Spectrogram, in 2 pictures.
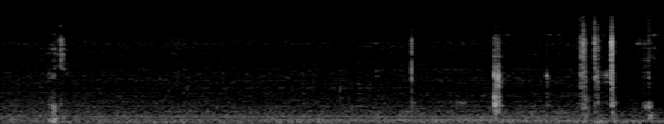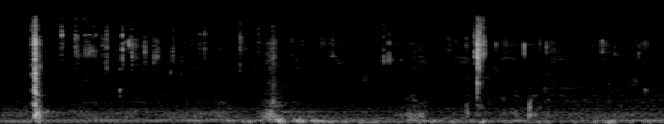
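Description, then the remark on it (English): Someone climbs out of a car to go to a big red blood donation bus, with scattered clicks, rustles and a light metallic jingle of keys, irregular and fairly quiet over a low steady rumble. “actually going to enter, exiting my car, going to the big red bus itself.”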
